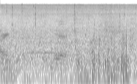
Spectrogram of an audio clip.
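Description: Low wind rumble on the microphone over water moving against the side of a boat, with faint voices in the background.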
